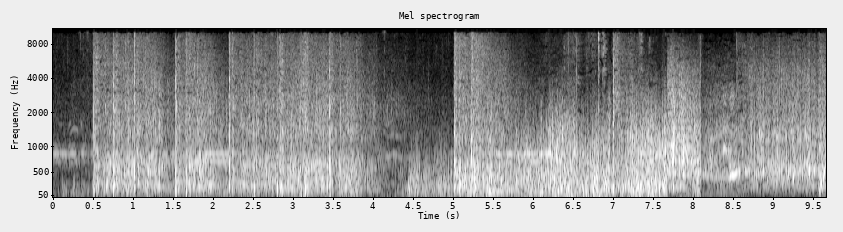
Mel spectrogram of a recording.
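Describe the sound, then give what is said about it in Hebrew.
Chaotic riot sounds: rapid bursts of sharp bangs and cracks from fireworks fired at police forces and police stun grenades used to disperse the protest, one after another, amid shouting crowd noise, loud throughout. “זה, בעיקר אה, ירי של זיקוקים לעבר אה, כוחות המשטרה, אה, וגם מענה של המשטרה באמצעים לפיזור הפגנות, לימוני הלם ועוד.”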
